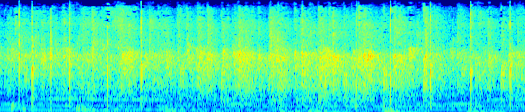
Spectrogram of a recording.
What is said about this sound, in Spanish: Perfecto, pues un aplauso, muchísimas gracias.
